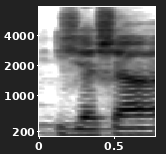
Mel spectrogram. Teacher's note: آگے یشا یہاں پہ 5 الفی مد ہے، 3 سے 5 الفی، مطلب 3 الفی بھی کر سکتے ہیں اور 5 الفی بھی کر سکتے ہیں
